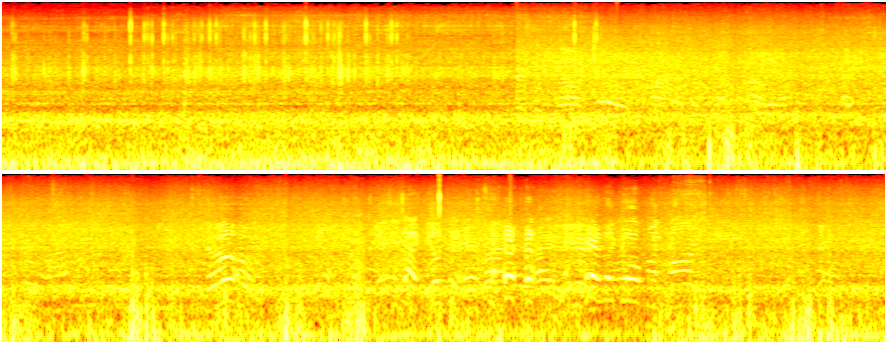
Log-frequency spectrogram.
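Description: Wind rushes steadily over a bicycle rider.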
